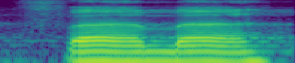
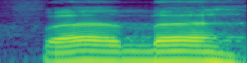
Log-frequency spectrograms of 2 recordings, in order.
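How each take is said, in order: The two takes are said the same way.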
